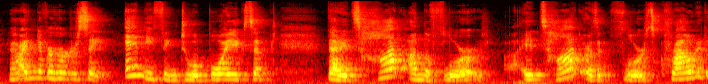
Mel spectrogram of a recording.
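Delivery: high, loud and scornful; mock her with disbelief; mocking young woman. A narrator's reading. Marjorie mocks Bernice.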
